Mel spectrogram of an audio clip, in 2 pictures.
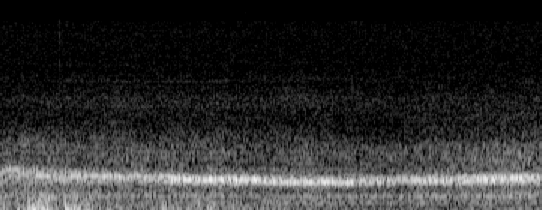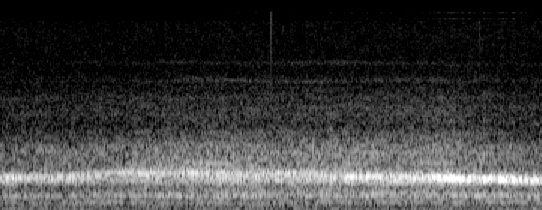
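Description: A steady, droning soundtrack tone that wavers slowly up and down in pitch, with a fainter lower tone and a low rumble beneath it, growing slightly louder towards the end.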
